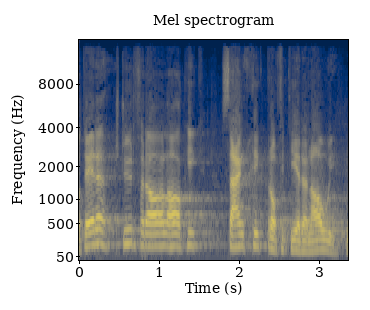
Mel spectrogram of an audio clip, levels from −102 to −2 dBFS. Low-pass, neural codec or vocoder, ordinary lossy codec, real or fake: 14.4 kHz; none; none; real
